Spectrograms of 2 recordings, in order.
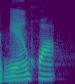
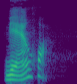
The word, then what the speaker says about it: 棉花: 我们还应该结合语体来谈，比如“ 棉花” 一这个词，它在这个新闻语体里边，“ 花”，哎，尽量不要读作轻声，就是“ 棉花”。但是在对话和主持人节目中呢，这个“ 花” 呢就可以读成轻声，“ 棉花”，这样呢就可以使语言更口语化。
